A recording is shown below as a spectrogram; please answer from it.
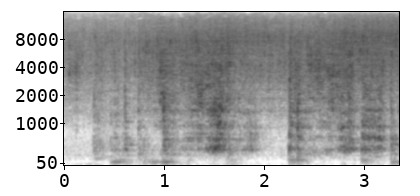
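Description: Fried rice is stir-fried and tossed in a pan over a medium flame, with close scraping and rustling strokes in uneven bursts over a soft sizzle. No voices are heard.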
